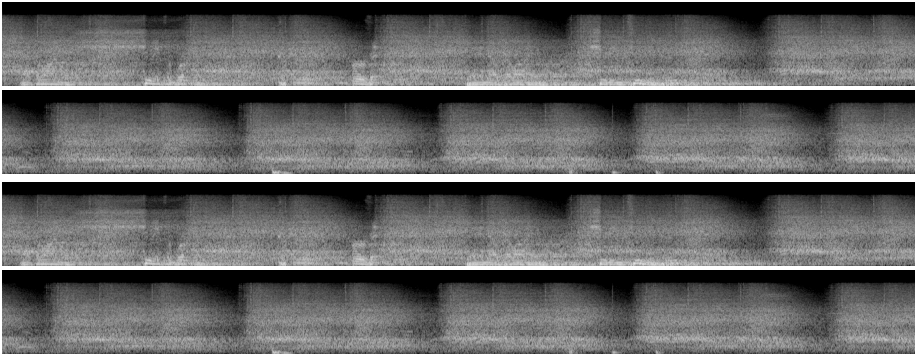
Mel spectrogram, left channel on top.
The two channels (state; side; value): identical; both; correlation 1.00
